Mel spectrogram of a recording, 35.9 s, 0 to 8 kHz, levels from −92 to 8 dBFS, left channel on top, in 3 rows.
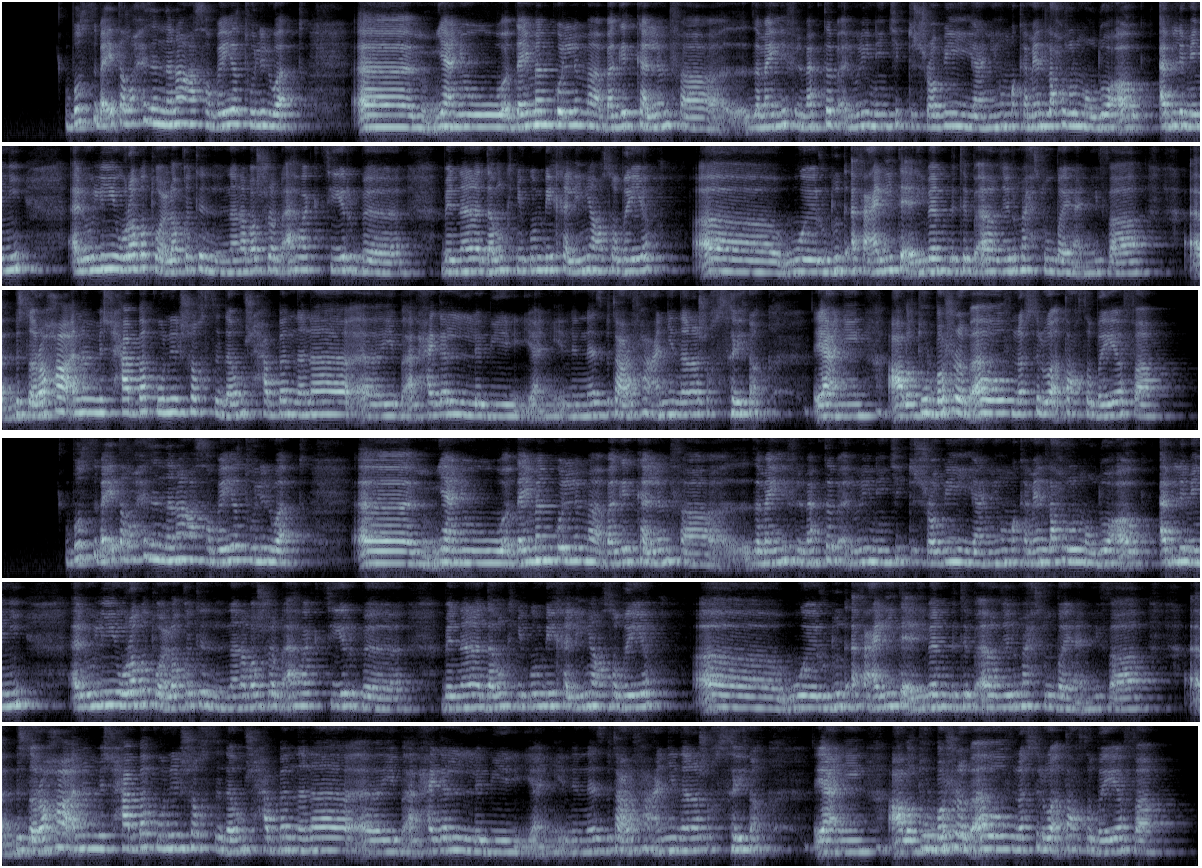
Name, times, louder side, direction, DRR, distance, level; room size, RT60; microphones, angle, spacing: voice 1, 0.6-2.8 3.1-18.5 18.9-23.3 23.9-31.7 32.1-35.4, left 2 dB, 85° left, 1 dB, 0.6 m, -24 dB
3.0 x 2.5 x 2.5 m, 0.64 s
head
